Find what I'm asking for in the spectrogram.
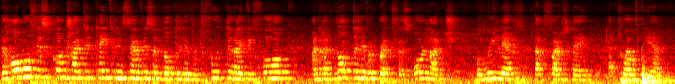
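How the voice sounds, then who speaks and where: A woman with a Scottish accent speaks at a high pitch with fairly even intonation. Noticeable background noise and audible room echo fill the recording. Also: moderate pace. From Scotland, Cowdenbeath (Fife) after early childhood in Chile. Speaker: refugee support worker. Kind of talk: rally speech.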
